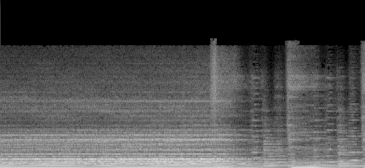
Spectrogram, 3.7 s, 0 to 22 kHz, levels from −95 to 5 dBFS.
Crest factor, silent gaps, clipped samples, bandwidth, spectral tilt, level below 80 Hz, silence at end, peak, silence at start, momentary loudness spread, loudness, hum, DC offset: 12 dB; none; under 0.1%; 16 kHz; -5.5 dB/octave; -26 dBFS; 0 s; -2 dBFS; 0 s; 9 LU; -16 LUFS; none; under 0.1%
